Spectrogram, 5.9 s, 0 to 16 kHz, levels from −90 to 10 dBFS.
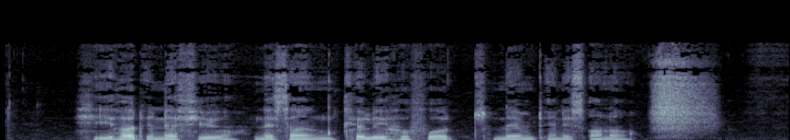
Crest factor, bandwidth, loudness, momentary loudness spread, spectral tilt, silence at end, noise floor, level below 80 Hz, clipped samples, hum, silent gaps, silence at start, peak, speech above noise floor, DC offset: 24 dB; 11.5 kHz; -24 LUFS; 10 LU; -4.5 dB/octave; 0.55 s; -64 dBFS; -46 dBFS; under 0.1%; none; none; 0.6 s; 0 dBFS; 41 dB; under 0.1%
